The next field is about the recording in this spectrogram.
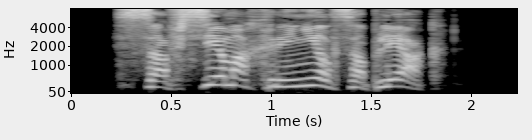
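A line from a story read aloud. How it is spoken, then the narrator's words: Screaming at top of lungs. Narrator (Russian): заорал он благим матом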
